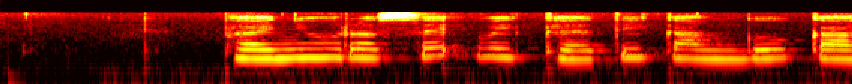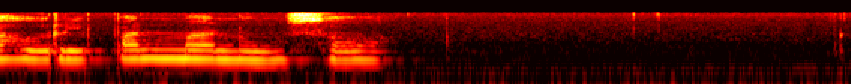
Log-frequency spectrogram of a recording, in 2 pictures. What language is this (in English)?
Javanese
